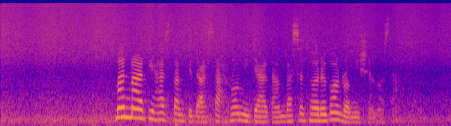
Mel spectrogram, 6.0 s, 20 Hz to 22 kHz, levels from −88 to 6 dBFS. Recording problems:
hiss; loud; throughout; 7 dB below the speech

